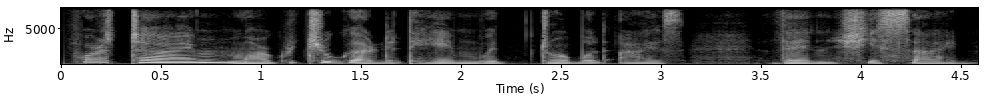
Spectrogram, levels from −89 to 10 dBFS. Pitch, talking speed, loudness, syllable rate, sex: 155 Hz, 155 wpm, -18 LUFS, 4.6 syllables/s, female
